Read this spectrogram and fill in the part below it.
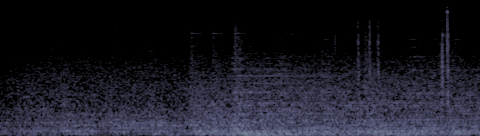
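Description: Steady rainfall hisses across a storm in the open-world shooter game Dysterra, with soft crackling thunder and a few sharp drop bursts, fairly quiet and with no voices.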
